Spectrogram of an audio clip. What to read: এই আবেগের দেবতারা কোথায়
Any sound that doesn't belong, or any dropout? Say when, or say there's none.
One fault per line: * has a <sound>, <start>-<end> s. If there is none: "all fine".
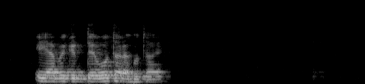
all fine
